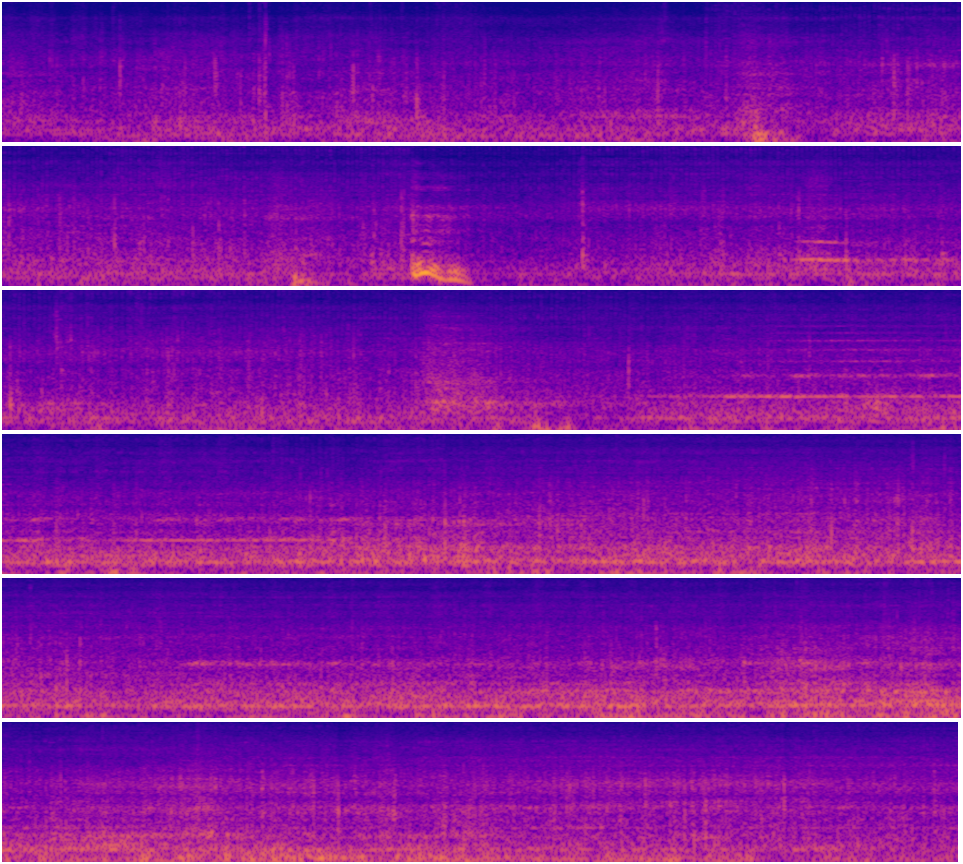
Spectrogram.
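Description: Mountain bike descending a dirt trail: a steady rush of tyres rolling over dirt, wind and the bike rattling, growing louder as speed builds about halfway through, with a sharp knock about seven seconds in and brief steady whines later on.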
